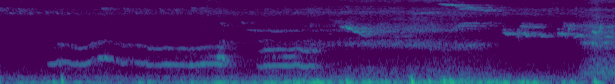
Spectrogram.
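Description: Hens cluck and call near a chicken coop, a few close, shrill rising notes over a soft rustle, with light thumps and scratching from the birds moving about.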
